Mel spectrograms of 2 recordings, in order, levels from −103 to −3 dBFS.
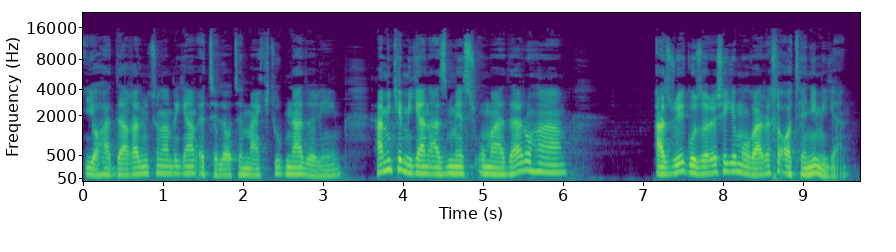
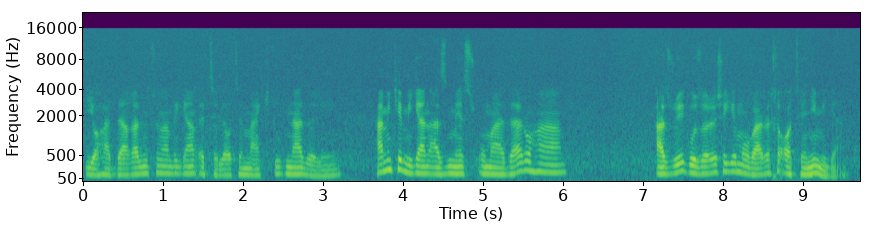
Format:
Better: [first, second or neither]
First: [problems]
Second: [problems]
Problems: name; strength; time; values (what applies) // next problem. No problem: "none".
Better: first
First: none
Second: hiss; noticeable; throughout; 15 dB below the speech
